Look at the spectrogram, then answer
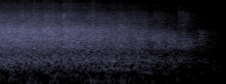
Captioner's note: applause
